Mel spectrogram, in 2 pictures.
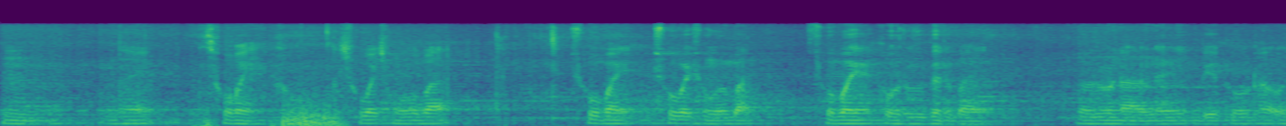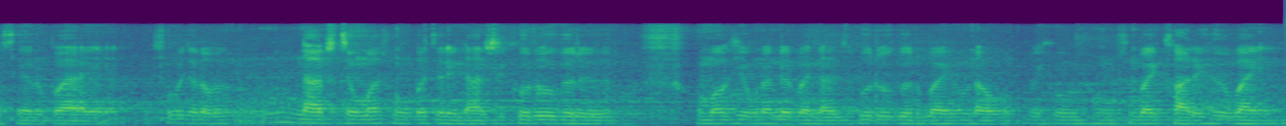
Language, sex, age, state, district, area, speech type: Bodo, male, 18-30, Assam, Chirang, rural, spontaneous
